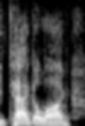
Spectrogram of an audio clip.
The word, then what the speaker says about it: Tagalog: You have Tagalogs there, and I will. And by the way, I was corrected. We say Tagalog.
